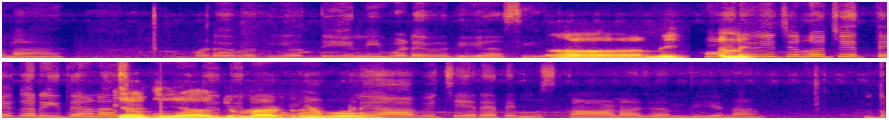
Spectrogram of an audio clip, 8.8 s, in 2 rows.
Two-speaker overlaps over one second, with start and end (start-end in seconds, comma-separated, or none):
5.0-6.4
